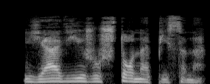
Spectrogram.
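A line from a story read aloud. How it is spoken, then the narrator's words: Gentle reply. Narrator (Russian): мягко отвечает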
